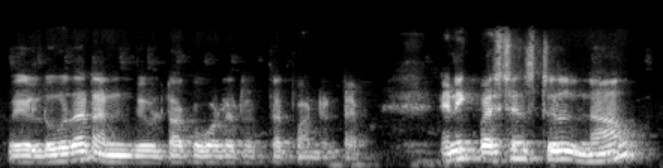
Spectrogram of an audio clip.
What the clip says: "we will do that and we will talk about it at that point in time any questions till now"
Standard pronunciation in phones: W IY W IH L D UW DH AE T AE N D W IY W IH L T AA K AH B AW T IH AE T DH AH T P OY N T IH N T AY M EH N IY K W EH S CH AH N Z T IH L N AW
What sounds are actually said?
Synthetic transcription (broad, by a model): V IY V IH L D UW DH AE T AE N D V IY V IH L T AA K AH B AW T IH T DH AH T P OY N T IH N T AY M EH N IY K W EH S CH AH N S T IH L N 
